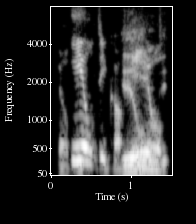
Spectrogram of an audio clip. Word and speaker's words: Ildiko: Eldico eel. Yeah. It's like the pronounces is on the front part.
